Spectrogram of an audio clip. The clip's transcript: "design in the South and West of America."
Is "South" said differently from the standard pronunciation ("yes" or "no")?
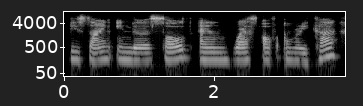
yes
